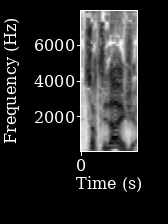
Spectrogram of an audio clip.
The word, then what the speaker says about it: Sortilège: S-O-R-T-I-L-E-G-E. – I think there's an accent. – Sortilège. Yeah. Got it. Okay. – There's an accent on the first E. I think it's sortilège. – Either sortilège. – Lège. – But I pronounce it wrong because I'm from Northern Quebec, so I say sortilège.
